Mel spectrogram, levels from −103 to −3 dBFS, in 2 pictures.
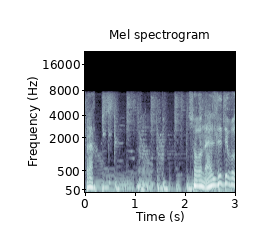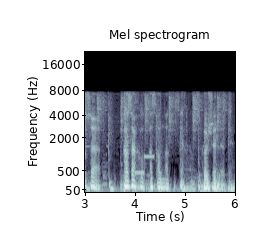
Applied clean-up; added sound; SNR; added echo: none; Alarm; 12 dB; none.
